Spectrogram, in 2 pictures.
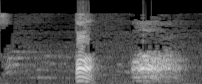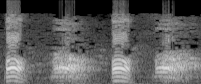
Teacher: Suara juga tertahan. Kemudian isti'la, ya, pangkal lidah naik, tebal.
